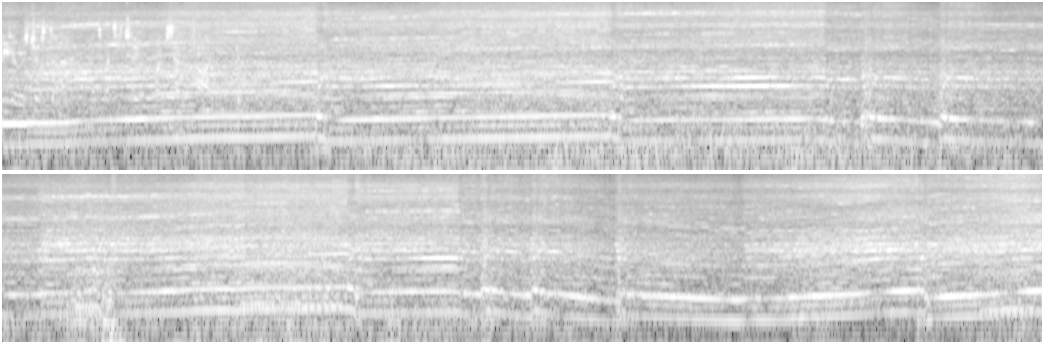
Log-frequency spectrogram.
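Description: A racing car engine roars and revs up and down through gear changes.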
